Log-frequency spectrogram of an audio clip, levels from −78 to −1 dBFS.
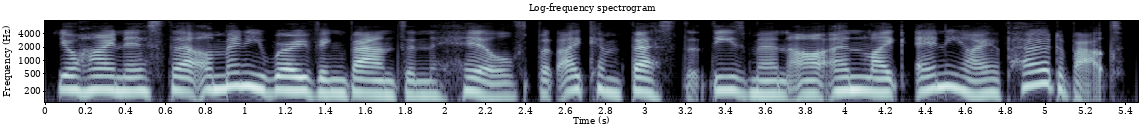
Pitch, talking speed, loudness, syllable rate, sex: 195 Hz, 250 wpm, -19 LUFS, 7.0 syllables/s, female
